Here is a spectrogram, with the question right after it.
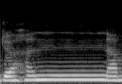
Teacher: جہنم میں غنہ واجبہ ہے، 2 کاؤنٹ کیجئے گا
